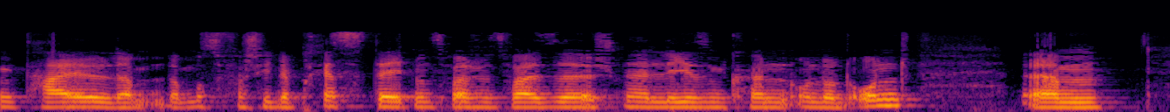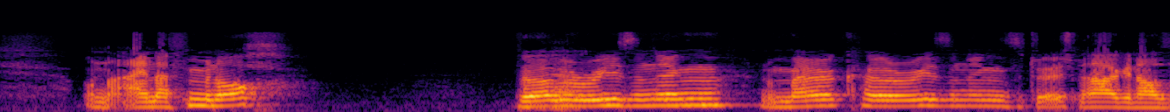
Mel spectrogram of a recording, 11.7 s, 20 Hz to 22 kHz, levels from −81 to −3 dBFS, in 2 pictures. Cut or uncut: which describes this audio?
cut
